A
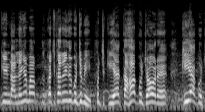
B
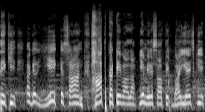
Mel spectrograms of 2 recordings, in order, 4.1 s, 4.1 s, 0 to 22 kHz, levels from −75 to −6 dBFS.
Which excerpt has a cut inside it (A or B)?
A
